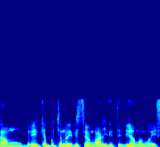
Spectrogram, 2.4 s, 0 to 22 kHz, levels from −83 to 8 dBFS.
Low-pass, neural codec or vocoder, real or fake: 7.2 kHz; codec, 16 kHz, 2 kbps, X-Codec, HuBERT features, trained on general audio; fake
